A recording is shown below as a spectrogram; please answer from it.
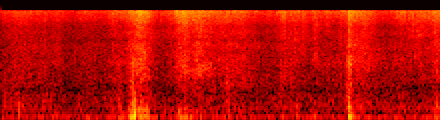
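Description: Soft rustling of hammock fabric and clothing as a person climbs into a hammock, with three brief knocks about a second, two seconds and three and a half seconds in.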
